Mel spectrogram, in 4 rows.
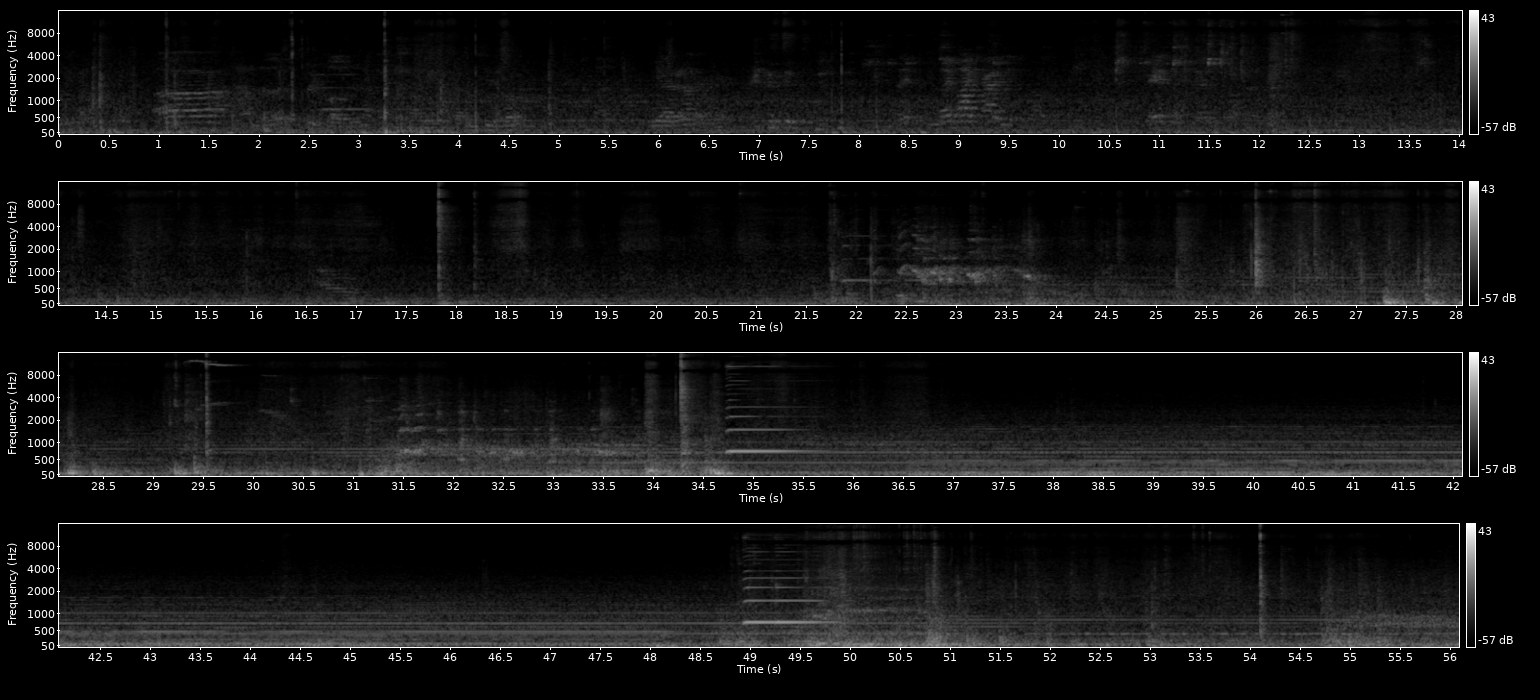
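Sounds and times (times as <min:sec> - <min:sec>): elevator doors sliding: 0:21.1 - 0:56.0
elevator chime: 0:21.7 - 0:23.4, 0:28.5 - 0:37.4, 0:47.8 - 0:56.0.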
